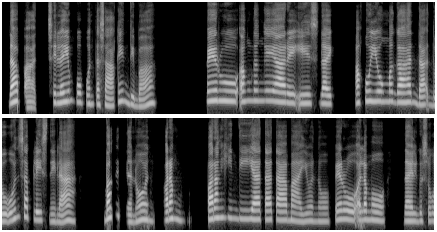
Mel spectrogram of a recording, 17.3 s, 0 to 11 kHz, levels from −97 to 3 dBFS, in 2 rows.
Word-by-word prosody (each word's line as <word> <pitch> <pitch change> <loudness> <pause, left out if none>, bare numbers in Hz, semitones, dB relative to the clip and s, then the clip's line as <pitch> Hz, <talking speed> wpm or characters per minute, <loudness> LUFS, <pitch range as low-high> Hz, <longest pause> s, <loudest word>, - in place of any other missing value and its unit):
dapat 230 - +5 0.2
sila 240 0 +1
yung 275 +2 +1
pupunta 220 -5 -4
sa’kin, 205 +9 -2
'di 195 - -3
ba? 180 +9 -2 1.0
Pero 285 -1 +4
ang 280 +2 0
nangyayari 270 -5 +3
is 225 0 -2
like 215 -1 +3 0.5
ako 275 +4 0
yung 270 0 0
maghahanda 250 -6 +2
doon 185 +8 -3
sa 285 -1 +1
place 210 -6 -3
nila, 175 +3 0 0.6
bakit 270 +7 +1
gano'n? 185 +3 -2 0.2
Parang 215 -1 +2 0.5
parang 235 +4 +6
hindi 240 -3 -7
yata 225 -1 +3
tama 210 -3 +1
'yon 185 +1 -7
'no. 180 0 -10
Pero 225 -1 0
alam 220 0 +1
mo 205 -1 -1 0.5
dahil 185 -1 0
gusto 185 -1 -6
225 Hz, 115 wpm, -25 LUFS, 195-260 Hz, 1.0 s, parang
